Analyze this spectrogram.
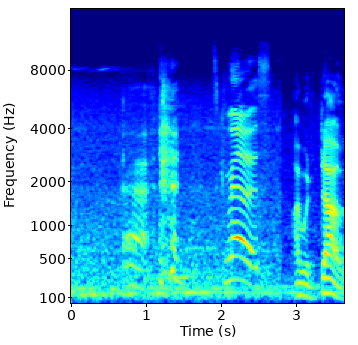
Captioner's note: laughing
